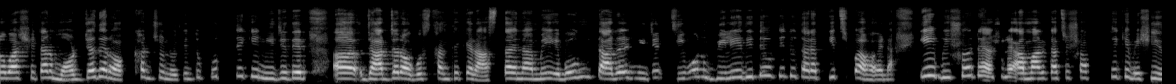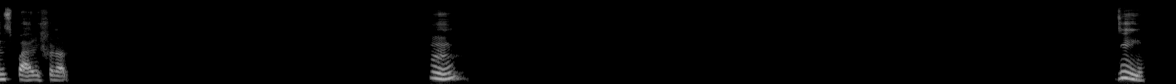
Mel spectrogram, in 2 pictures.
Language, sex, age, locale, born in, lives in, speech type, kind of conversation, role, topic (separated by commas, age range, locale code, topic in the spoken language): Bengali, female, 20-24, bn-BD, Bangladesh, Bangladesh, conversation, unstructured, none, ইতিহাসের কোন ঘটনা শুনলে আপনার মন ভালো হয়ে যায়?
